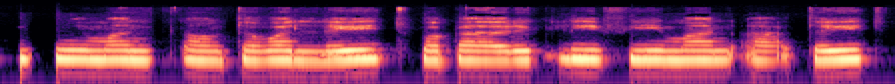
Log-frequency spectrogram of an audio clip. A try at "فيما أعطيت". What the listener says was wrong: في ما, it's not man.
